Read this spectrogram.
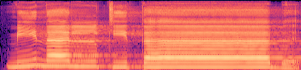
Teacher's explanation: Karena alif lam menghadapi huruf qamariyah yaitu kaf, maka lam dibaca dengan jelas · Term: izhar qamari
